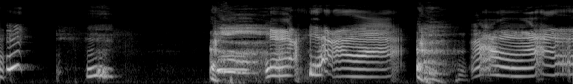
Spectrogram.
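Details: A mother's few short coughs, mostly covered by her infant son's loud, bubbly belly laughter at the sound; cough.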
